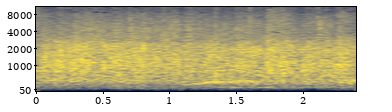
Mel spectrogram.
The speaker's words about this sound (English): All the men in the room obediently clapped. Some even went so far as to stand and applaud their partner.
